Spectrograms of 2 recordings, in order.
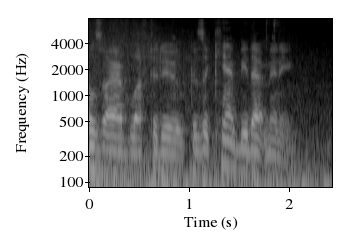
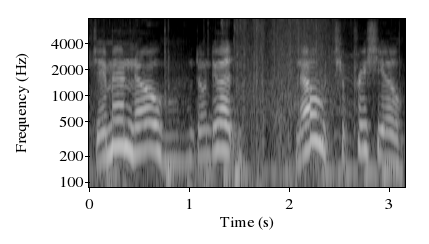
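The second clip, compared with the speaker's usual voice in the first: loud high yell of protest; desperate shout; 10 semitones higher, 8 dB louder than usual. Real, not acted. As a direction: scream no at the teammate. Teammate about to die.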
